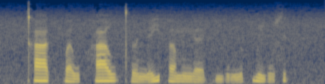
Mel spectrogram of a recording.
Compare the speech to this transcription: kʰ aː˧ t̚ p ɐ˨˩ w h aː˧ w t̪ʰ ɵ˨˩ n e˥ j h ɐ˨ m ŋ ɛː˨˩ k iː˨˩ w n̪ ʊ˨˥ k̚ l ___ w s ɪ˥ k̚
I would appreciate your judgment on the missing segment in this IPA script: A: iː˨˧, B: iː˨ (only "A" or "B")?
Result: B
